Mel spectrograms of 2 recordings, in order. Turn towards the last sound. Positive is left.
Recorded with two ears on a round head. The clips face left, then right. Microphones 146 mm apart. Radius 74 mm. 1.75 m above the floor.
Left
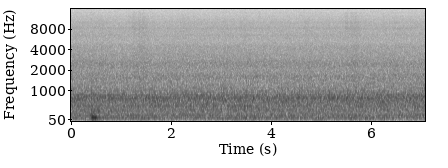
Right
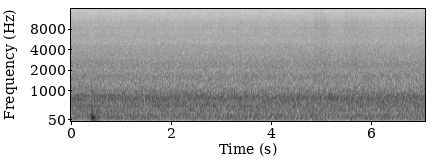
turn(degrees=-35)  # may be behind; listen again after turning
